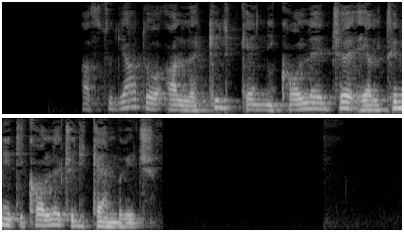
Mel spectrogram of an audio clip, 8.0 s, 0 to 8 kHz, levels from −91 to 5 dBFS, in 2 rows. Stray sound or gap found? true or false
false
